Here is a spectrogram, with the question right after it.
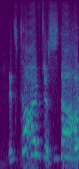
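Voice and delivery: put-on yelling. Repeating a joke line along with the others: put-on yelling. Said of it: "Why are we yelling?".

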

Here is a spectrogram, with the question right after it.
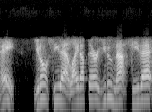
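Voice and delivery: mock eager yell. Retelling calling out to a man at a gas station, retelling an excited yell. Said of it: "i started yelling at him not frantically but just".

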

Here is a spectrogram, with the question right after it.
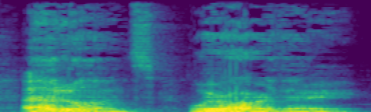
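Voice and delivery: very loud, booming superhero voice. Reading aloud an all-caps line from the notes: Batman voice. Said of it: "[name]'s doing the Batman voice".

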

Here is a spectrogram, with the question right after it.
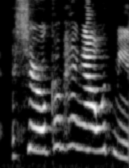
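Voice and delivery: put-on very high little-kid voice. Retelling a scene where Jason asks Cheryl to hang out: imitating Jason like a little kid. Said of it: "he talks like a little kid".

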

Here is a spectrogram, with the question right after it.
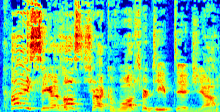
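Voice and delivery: put-on Irish accent. Player, in character, walks over to three companions and speaks, Irish accent. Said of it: "I'm too self-conscious about my Irish voice".

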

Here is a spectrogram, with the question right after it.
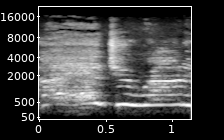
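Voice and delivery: very high, very slow, furious raging cry. Retelling a couple always fighting on TV, imitating Sammy raging at Ron. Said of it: "raging on each other".

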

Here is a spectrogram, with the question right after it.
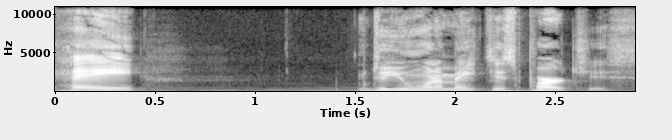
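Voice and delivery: ordinary talk, nothing marked

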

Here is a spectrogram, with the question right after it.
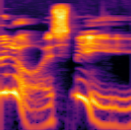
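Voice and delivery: soft, cartoonish plumber voice. Taking turns doing cartoon voices, one speaker tries again: Mario voice. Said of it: "That's Mario".

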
